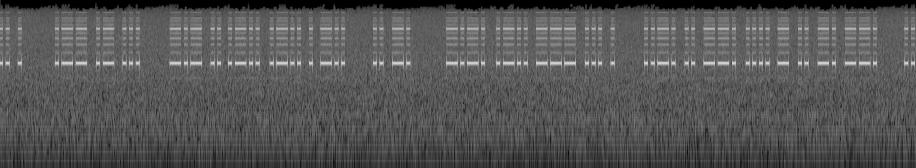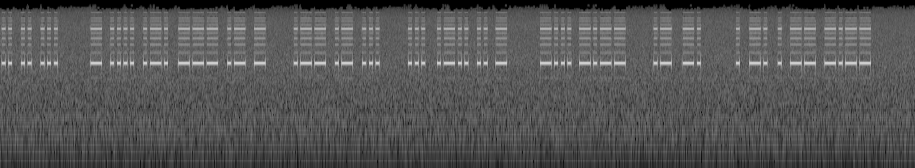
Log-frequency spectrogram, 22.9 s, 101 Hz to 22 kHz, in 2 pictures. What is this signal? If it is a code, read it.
Morse code, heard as a high beeper, hand-sent with a paddle, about 29 wpm, 2900 Hz. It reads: … WAS KILLED IN CLOSE FIGHTING HIS THROAT WAS SLIT BY AN ENEMY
